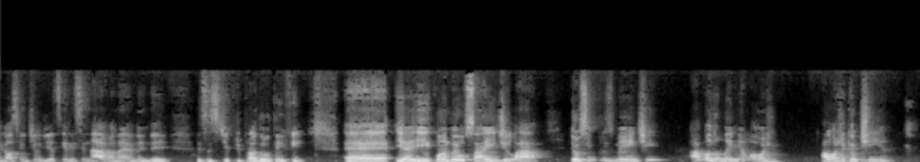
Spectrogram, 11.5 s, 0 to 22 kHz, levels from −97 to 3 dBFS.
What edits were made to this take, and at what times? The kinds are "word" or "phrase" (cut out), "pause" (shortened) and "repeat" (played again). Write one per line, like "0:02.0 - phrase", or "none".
none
